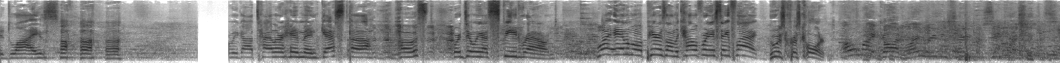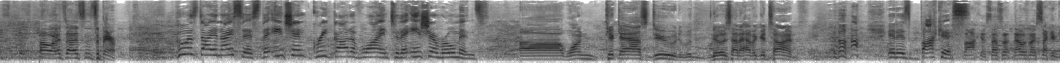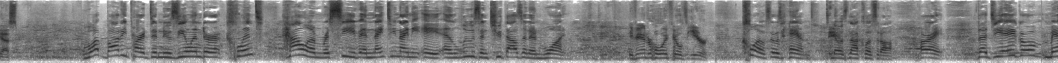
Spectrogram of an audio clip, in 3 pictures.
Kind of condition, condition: setting, busy venue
